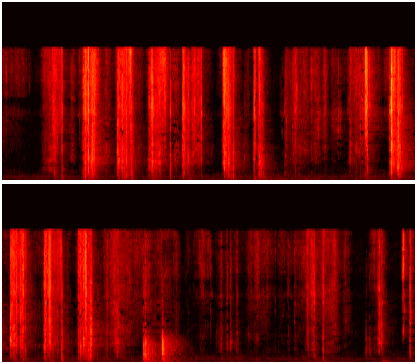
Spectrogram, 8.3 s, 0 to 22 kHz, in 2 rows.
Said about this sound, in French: Alors, je vais prendre 3 cartes comme ça.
